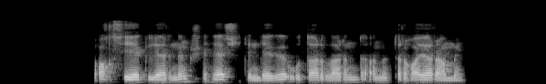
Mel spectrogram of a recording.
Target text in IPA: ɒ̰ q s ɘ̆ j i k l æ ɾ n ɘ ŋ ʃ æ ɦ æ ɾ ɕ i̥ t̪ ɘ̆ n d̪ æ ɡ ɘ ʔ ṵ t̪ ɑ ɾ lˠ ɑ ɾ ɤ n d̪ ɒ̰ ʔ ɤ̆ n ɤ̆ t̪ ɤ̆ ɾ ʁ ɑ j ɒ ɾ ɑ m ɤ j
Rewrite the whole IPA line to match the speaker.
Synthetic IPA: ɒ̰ q s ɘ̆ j æ k l æ ɾ n ɘ ŋ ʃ æ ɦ æ ɾ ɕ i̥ t̪ ɘ̆ n d̪ æ ɡ ɘ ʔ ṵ t̪ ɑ ɾ lˠ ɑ ɾ ɤ n d̪ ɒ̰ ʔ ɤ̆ n ɤ̆ t̪ ɤ̆ ɾ ʁ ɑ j ɒ ɾ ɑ m ɤ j

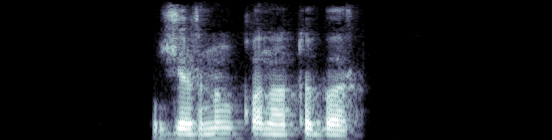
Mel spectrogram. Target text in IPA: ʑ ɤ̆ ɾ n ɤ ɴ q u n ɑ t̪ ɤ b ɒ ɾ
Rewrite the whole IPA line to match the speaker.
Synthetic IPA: ʑ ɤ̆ ɾ n ɤ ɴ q ɒ n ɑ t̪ ɤ b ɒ ɾ

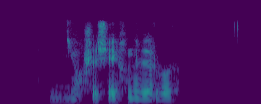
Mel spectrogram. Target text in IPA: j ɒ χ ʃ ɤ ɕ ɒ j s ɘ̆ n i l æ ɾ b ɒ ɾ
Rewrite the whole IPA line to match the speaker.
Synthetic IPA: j ɒ χ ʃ ɤ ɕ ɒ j χ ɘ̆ n æ l æ ɾ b ɒ ɾ

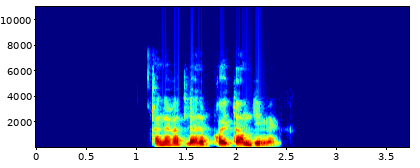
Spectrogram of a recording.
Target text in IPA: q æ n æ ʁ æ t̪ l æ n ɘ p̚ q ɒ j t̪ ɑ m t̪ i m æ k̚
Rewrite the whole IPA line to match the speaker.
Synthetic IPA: q æ n æ ʁ æ t̪ l æ n ɘ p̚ q ɒ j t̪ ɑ m d̪ i m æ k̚

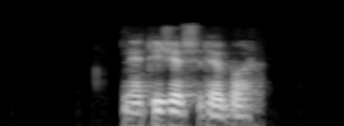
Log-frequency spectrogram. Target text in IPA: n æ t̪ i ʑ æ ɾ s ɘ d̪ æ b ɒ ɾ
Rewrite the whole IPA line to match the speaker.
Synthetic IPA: n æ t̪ i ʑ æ s ɘ d̪ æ b ɒ ɾ

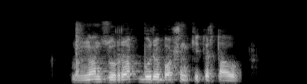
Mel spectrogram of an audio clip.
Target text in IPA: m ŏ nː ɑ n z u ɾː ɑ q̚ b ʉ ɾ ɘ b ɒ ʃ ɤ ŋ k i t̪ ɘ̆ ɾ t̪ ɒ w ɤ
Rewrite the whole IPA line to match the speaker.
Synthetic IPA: m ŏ nː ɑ n z u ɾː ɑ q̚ b ʉ ɾ ɘ b ɒ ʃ ɤ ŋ k i t̪ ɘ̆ ɾ t̪ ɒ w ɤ

